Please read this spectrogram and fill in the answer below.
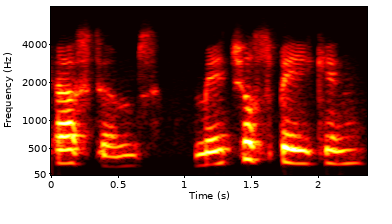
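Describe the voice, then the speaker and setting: Dull-sounding, very slow customs officer woman acting. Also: on the high side. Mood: matter-of-fact. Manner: terse, unhurried, matter-of-fact. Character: laconic customs officer on the telephone. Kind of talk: 1940s detective radio play acting. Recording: dull, muffled telephone-style sound.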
